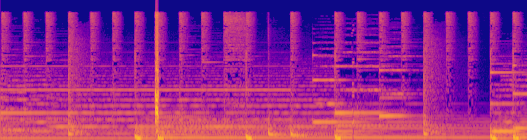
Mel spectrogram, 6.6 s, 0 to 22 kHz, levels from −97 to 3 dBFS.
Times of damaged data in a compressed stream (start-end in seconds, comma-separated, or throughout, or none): 1.93-1.97, 4.40-4.42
